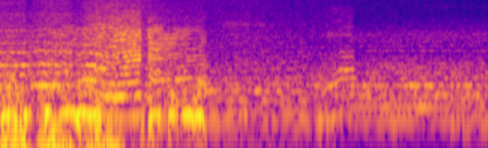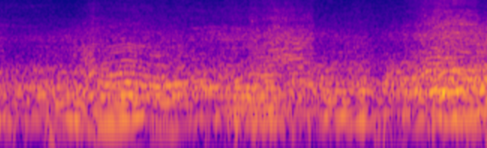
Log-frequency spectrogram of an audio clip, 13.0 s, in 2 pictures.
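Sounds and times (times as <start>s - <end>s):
background music: 0.0s - 13.0s
motorcycle engines revving: 0.0s - 13.0s.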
